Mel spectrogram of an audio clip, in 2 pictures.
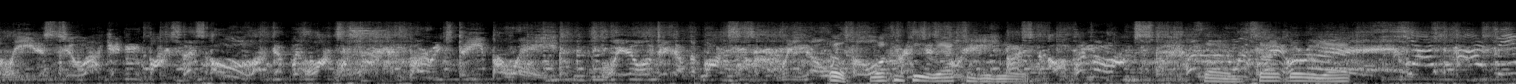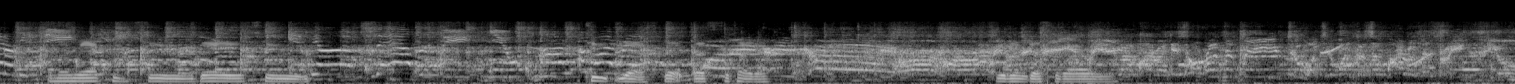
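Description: At 27.54 s a 20 ms stretch of the sound is replaced by a brief patch of steady, featureless noise before the signal resumes, with the band already limited to nothing above 8 kHz by the call codec. The likely cause is sound dropped by the voice detector: the sender judged that instant to be background, stopped transmitting, and the receiver filled the gap with comfort noise.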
